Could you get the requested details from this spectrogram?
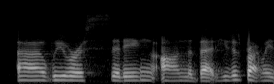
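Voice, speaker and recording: This is a woman. She speaks with an American accent. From US Northwest (South Dakota, Montana). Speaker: military widow. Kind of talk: interview testimony. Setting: at her home.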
